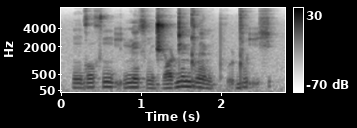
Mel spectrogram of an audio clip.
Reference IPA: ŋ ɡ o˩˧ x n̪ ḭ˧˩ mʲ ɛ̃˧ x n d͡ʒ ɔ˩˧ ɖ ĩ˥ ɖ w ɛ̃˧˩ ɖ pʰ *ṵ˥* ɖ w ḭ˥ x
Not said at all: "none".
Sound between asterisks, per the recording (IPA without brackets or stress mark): ṵ˩˧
